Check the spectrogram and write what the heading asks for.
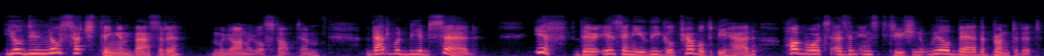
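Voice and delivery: firm older witch, lightly voiced; scolding the ambassador, lightly played; McGonagall. McGonagall stops the goblin.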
